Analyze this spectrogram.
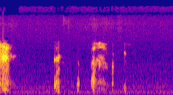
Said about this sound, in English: I'm over here, I'm coughing like I got corona, but I don't.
